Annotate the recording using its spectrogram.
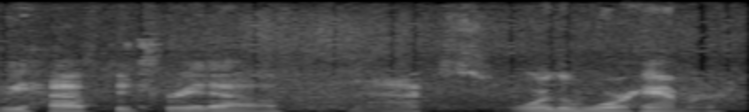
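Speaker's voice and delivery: ordinary talk, nothing marked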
